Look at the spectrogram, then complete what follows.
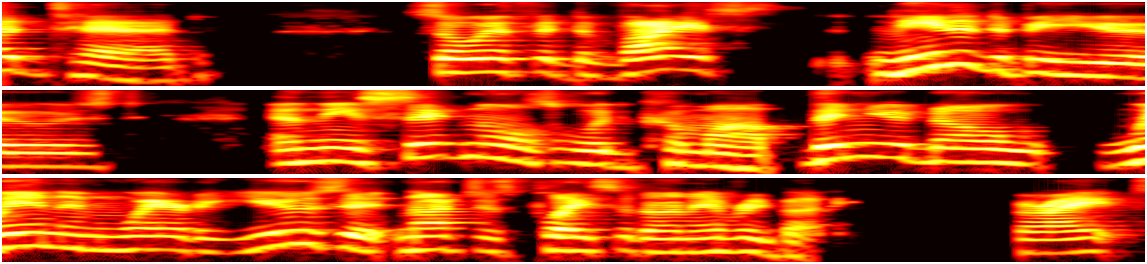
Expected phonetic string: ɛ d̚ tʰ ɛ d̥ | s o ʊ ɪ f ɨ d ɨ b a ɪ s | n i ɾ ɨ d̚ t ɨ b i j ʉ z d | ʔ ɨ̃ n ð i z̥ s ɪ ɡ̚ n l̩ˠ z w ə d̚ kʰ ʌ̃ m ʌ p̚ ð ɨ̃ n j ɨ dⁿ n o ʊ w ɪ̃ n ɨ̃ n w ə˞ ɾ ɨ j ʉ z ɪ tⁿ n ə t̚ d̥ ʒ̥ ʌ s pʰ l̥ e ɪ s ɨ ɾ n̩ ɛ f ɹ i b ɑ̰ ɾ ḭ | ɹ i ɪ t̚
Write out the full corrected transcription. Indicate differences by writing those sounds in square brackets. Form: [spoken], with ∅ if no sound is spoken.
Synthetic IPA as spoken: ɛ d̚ tʰ ɛ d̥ | s o ʊ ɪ f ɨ d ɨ [v] a ɪ s | n i ɾ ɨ d̚ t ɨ b i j ʉ z d | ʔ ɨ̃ n ð i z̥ s ɪ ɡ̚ n l̩ˠ z w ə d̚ kʰ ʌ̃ m ʌ p̚ ð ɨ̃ n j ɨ dⁿ n o ʊ w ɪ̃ n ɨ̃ n w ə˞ ɾ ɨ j ʉ z ɪ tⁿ n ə t̚ d̥ ʒ̥ ʌ s pʰ l̥ e ɪ s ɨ ɾ n̩ ɛ [v] ɹ i b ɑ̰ ɾ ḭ | ɹ [a] ɪ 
